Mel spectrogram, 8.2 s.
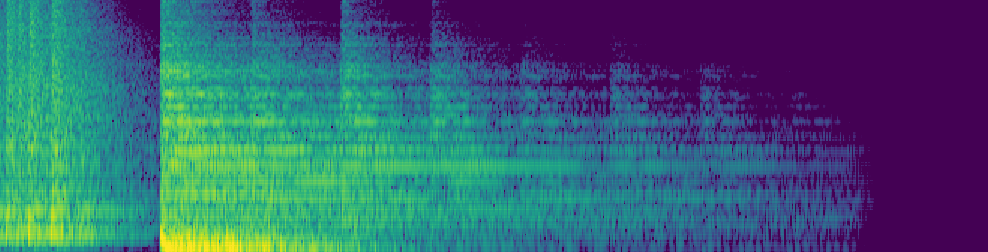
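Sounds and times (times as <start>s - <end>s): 
fanfare in three variations: 1.4s - 3.5s.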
